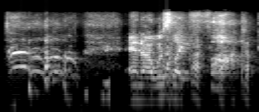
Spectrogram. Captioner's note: laughs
